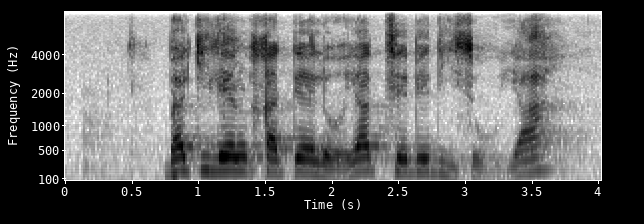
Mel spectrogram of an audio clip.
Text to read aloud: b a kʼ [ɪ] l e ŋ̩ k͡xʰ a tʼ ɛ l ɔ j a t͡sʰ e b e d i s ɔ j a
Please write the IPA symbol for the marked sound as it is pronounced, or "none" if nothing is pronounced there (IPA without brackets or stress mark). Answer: i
